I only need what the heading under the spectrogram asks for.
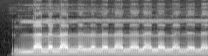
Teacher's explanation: the L sound represented by your tongue touching the roof of your mouth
